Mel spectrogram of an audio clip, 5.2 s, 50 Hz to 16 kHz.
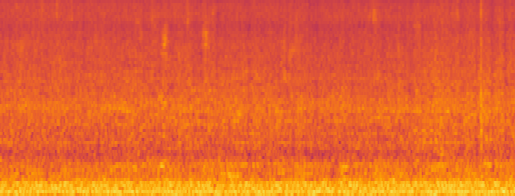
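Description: Steady low cabin rumble of a Boeing 737-800 in flight, the engines and airflow heard from inside the passenger cabin.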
